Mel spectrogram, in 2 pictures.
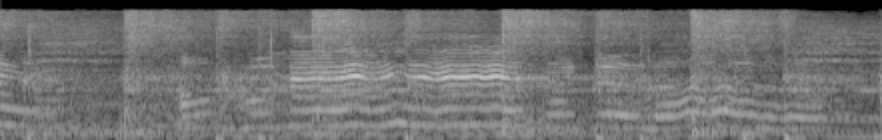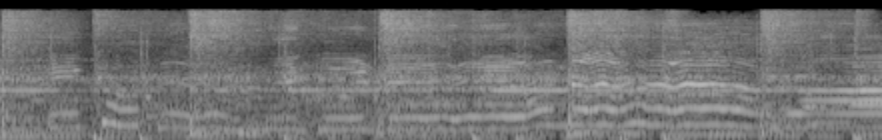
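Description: Sinhala song in an acoustic arrangement: a voice singing over instrumental backing with a steady beat. The singing gives way to held instrumental notes near the end.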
